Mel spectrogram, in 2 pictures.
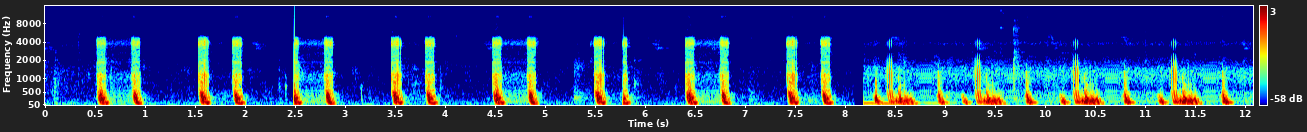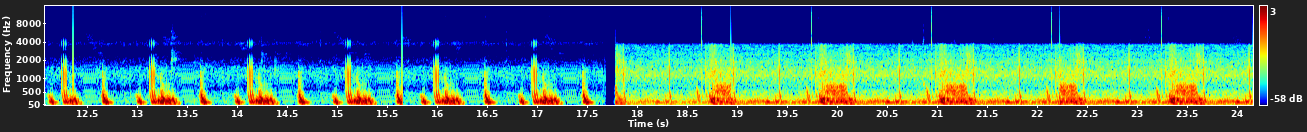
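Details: Heart sounds through a stethoscope, described as tricky by someone learning them for medical study: clear paired beats at first, then noisier passages with a steady whooshing hiss.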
